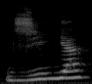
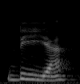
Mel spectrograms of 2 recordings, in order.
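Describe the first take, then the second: First: The d sounds like 'dj' before the i. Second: The d is a plain d before the i. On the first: This is the most common Brazilian pronunciation. "the most common one is dia" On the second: This is how people in Recife say it. "in Recife, they say dia"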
